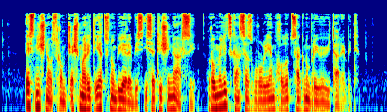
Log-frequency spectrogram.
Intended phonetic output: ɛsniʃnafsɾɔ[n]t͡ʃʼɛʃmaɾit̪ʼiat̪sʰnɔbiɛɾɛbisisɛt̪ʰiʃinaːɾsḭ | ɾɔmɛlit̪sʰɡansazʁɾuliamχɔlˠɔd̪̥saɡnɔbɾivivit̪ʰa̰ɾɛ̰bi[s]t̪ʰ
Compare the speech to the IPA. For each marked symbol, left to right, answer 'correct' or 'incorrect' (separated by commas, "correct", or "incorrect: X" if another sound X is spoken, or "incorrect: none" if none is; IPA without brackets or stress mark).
incorrect: m, incorrect: none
